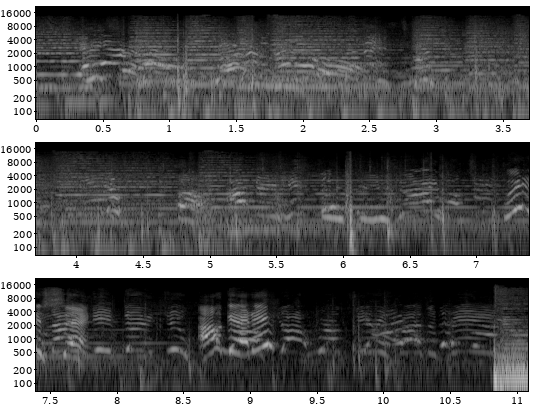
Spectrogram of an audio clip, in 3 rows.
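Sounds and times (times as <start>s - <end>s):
children shouting excitedly: 0.0s - 10.9s.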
